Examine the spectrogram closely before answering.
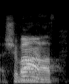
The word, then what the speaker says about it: Shabanov: So, so to give some background um on this Shabbanov Shabban Shabban Shabbanov, yeah, Shabbanov Maxim Shabbanov, I believe is how you pronounce his name.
